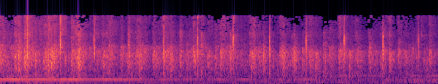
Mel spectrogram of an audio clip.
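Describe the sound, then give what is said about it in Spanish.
Audience applause greets a guest at a live event in Seville: dense, steady clapping that holds fairly loud from start to finish without a clear break. “Un aplauso.”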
